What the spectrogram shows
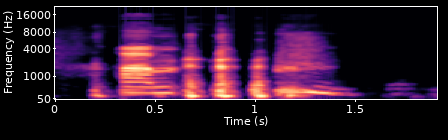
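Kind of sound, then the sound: human body sound, throat clearing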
